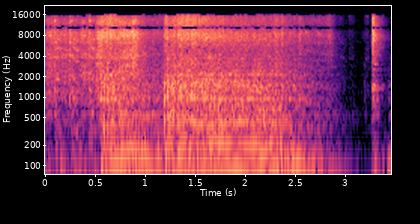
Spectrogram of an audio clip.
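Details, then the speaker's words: Turbo Chevrolet Cavalier first start after new wiring: engine catches roughly, revs unevenly, then dies with sharp pops and a flame from the exhaust; backfire. "[ __ ] backfires I already have to get it running we already [ __ ] started it"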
